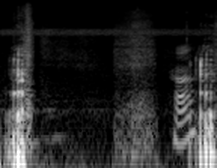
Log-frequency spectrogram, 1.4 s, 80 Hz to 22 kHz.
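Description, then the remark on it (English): A 400-pound mulefoot pig named Connie grunts while being offered a cookie, with two short, rough snorting bursts at the start and near the end and a quieter, breathy stretch between them. “They keep poultry, grow a ton of different vegetables, are planning to start a mushroom and ramp patch, and are raising a 400-pound mulefoot pig named Connie.”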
